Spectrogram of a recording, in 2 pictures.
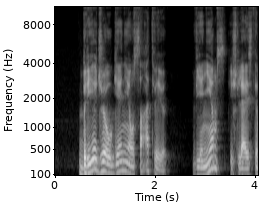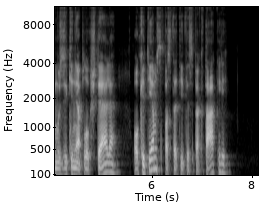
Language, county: Lithuanian, Marijampolė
